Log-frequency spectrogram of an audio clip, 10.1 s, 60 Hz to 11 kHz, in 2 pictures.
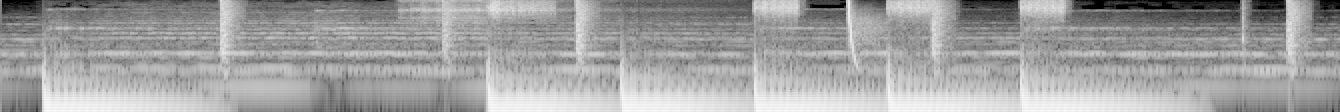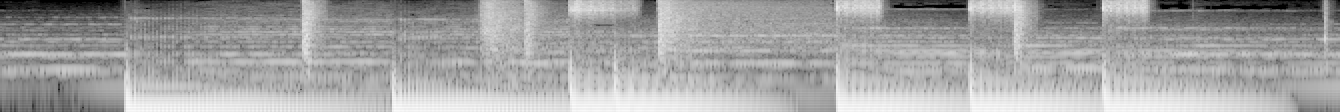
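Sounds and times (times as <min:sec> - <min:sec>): synth chords: 0:00.0 - 0:10.0
deep bass notes: 0:05.5 - 0:09.7.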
